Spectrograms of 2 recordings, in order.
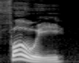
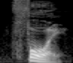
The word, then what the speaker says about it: Fowey: And F-O-W-E-Y, which I pronounced as Foey, appears to be, not appears to be, I am told is pronounced more like Foy.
